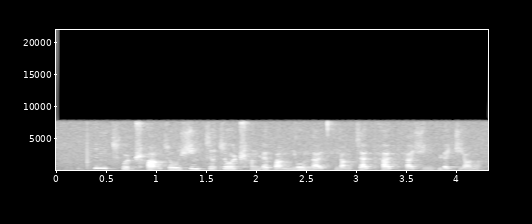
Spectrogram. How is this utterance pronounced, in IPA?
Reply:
pʰi˥ŋt͡sʰu˧˥ ʈ͡ʂʰɑ̰˨˩ŋso˧˥ʊ̯ɕi˥˩n t͡sɹ̩˥t͡so˥ʊ̯ʈ͡ʂʰɑ˨ŋ ɥɛ˥˩pɑ̰˨˩ŋ n̪jo˥˩ʊ̯n̪a̰˨˩ɪ̯ t̪ʰjɑ˧˥ŋt͡sa˥˧ɪ̯pʰa˥˩ɪ̯ pʰä̰˨˩ɕi˧˥ŋpɥɛ˧˥ t͡ɕjɑ˧˥ŋ

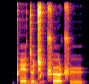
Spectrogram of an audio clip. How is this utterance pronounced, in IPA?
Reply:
pʰeːdɵd͡ʑo̰ ʈ͡ʂʰɵːʈ͡ʂʰʉː

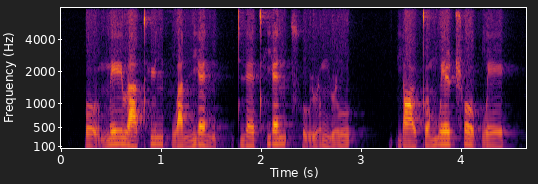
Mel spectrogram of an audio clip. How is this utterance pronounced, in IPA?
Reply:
o̰˨˩ʊ̯ me˦ɪ̯ɻä˨˦t̪ʰy˦nfwa˨˦n jɛ˥˨n | t̪ɥɛ˨˦t̪ʰjɛ˦nt͡sʰṵ˨˩ ɻʊ˥˨ŋɻu˦ | pjɑ˨˦ʊ̯ t̪ɤ˨˦mwe˦ɪ̯ʈ͡ʂʰo˥˨ʊ̯ pwe˦ɪ̯

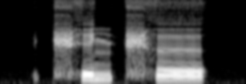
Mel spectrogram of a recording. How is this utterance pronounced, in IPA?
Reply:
ʈ͡ʂʰɪnʲ ʈ͡ʂʰə

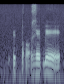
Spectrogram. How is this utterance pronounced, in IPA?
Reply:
ʔyk͡pɔ̰ zeɓe

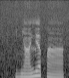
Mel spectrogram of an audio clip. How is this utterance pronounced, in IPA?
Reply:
ʎãlʲa pã

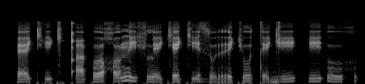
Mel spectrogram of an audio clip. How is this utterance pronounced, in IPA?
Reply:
ɛ̰˩˧˩cʰḭ˩˧c qʼɛ̰˩˧˩p o˩˧˩χo̰˧˥n̪i˩˧˩x lḛ˩˧˩ce˧˥cḭ˩˧˩ zṵ˩˧rɪ˩˧˩cu˧˥ tḛ˩˧ɟi˧˥ | i˧˥ ʔu˩˧x

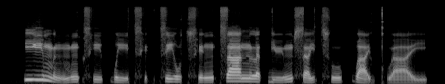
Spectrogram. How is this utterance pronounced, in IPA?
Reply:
jiː˥mɵ˨˩nmʊ˧ŋt͡sʰiː˨p̚ wiː˨˩t͡sʰɪ˨˥k̚t͡siː˧w t͡sʰɪ˨˧ŋ t͡saː˥n lɐ˧t̚jyː˨˥msɐ˨˥j t͡sʰuː˨˥p̚waː˨˩j kʷʰaː˨j

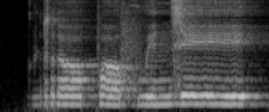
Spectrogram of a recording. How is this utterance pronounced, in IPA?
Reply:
ɡrɔːpɔ fwɪnzeː

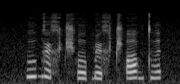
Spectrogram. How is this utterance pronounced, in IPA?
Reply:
uɡə˞x t͡ʃʰoɓə˞xt͡ʃʼɔɡtʷə

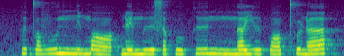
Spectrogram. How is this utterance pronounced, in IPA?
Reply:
pɨd̪ɔvu nːimɔ | ɳemɨːsɐpu kɨːnːɐ jɨːpɔ t̪ʰuɳɐ

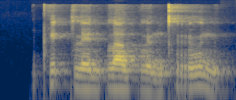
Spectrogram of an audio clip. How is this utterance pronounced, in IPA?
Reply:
pʰi˥˩t̚kle˧npla˧w plɯ˩˦ŋkʰru˥˩n

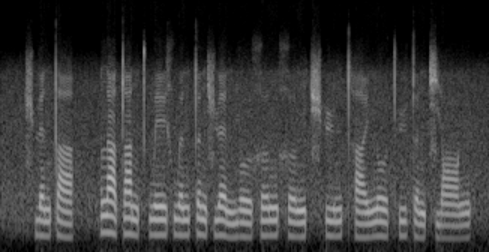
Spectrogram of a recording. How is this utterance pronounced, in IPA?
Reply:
t͡ɕʰɥɛ˨˦nt̪ä˨˩ | lä˥˨t̪a˥˨n t̪ʰwe˦ɪ̯xwə˦nt̪ə˥˨nɕɥɛ˥˨ n̪jo˨˩ʊ̯xɤ˦ŋ xɤ˨˦ŋt͡ɕʰy˨˦n t̪ʰa˨˦ɪ̯n̪o˥˨ʊ̯t̪ʰy˦t̪ə˨˦n t͡ɕjɑ˨˦ŋ

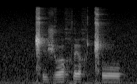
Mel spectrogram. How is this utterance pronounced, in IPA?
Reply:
ǁiʒɤχ ɾiχǁo

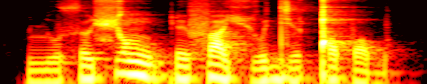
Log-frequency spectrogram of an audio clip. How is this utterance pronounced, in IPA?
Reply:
ʎu˩θɵ˧ ɕɔ˥ŋu˧pɾɪ˥˩fa˥˩ çu˩˥dʲɵ˩˥ ǃɔ˥˩pɔ˥˩b

